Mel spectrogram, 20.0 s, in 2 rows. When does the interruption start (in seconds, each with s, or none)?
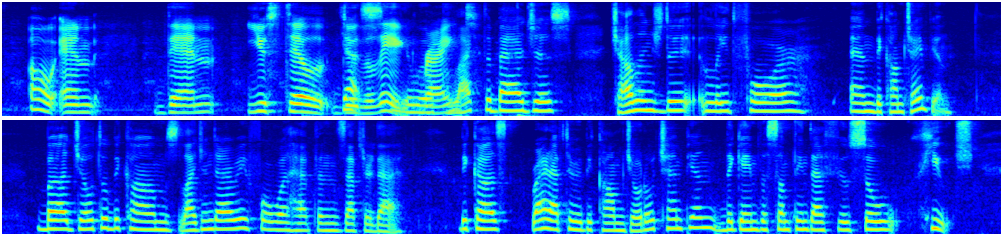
3.4 s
